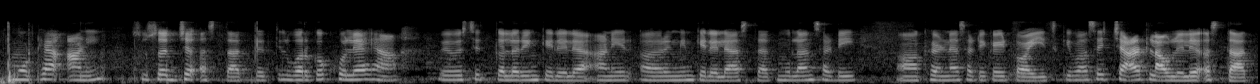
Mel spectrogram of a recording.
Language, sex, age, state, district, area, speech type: Marathi, female, 30-45, Maharashtra, Thane, urban, spontaneous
